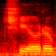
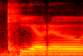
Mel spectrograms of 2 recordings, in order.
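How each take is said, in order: First: The name begins with a ch sound. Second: The name begins with a k sound. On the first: The speaker calls it wrong. "I was pronouncing it with the C H" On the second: The speaker calls it right. "they said their own name and it's Kyoto"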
